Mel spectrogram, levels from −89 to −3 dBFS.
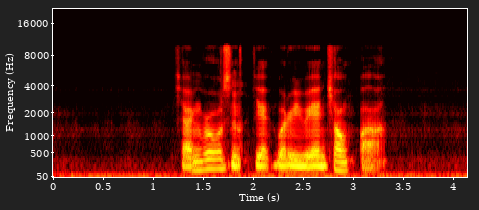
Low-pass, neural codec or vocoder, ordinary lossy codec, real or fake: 9.9 kHz; autoencoder, 22.05 kHz, a latent of 192 numbers a frame, VITS, trained on many speakers; none; fake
